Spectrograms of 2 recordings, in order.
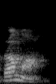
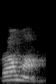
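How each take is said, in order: No difference in how they are said.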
